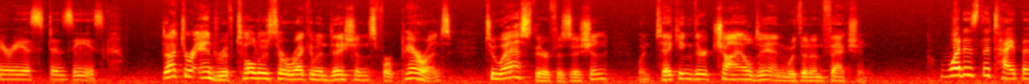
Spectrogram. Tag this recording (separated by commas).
inside a small room, Speech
